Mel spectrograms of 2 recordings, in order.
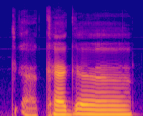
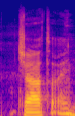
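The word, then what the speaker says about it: Çağatay: Kaga. Chata. I'm sure. Chatai, yeah. But it's pronounced it's written C-A-G-A, right? Yeah. So it's very deceiving.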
